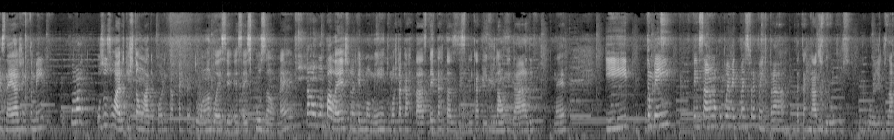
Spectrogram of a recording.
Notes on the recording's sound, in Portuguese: Foi gravado na sala de aula, no desenvolvimento de um tópico didático-pedagógico do módulo de Diversidade Étnica e Cultural na Medicina. Um dos grupos da turma 113 medicina/UFPB problematizou o tema proposto.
